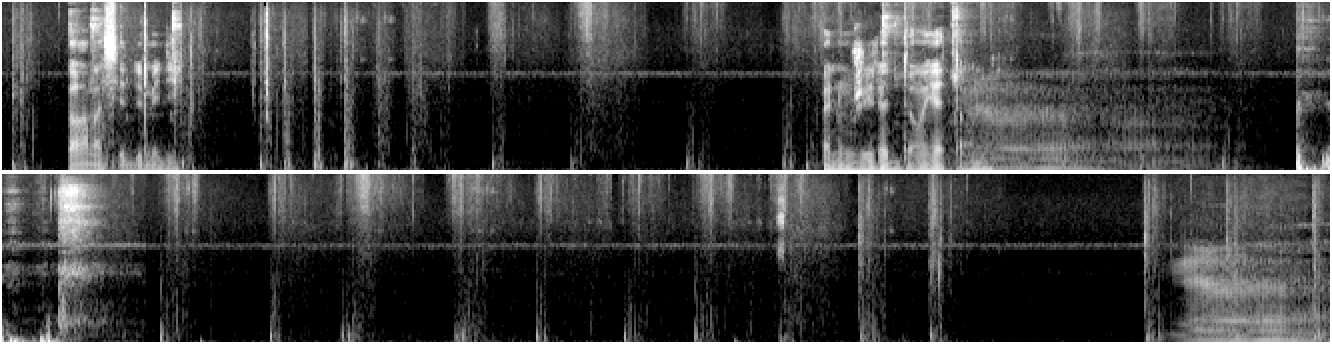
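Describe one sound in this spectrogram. Footsteps crunch on dry grass and dirt.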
